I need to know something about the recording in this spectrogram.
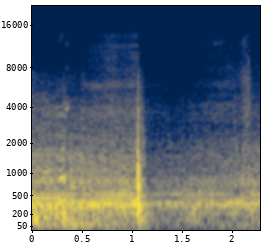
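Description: A car door shuts with a solid thud.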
